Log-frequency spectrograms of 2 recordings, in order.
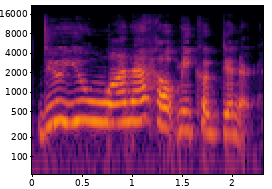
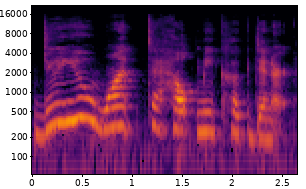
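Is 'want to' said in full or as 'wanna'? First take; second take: wanna; full. First: The words 'want to' are reduced to 'wanna'. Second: The words 'want to' are said in full. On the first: "But this question actually sounded like, do you wanna help me cook dinner? Want to often changes to wanna" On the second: "You just heard me ask"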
